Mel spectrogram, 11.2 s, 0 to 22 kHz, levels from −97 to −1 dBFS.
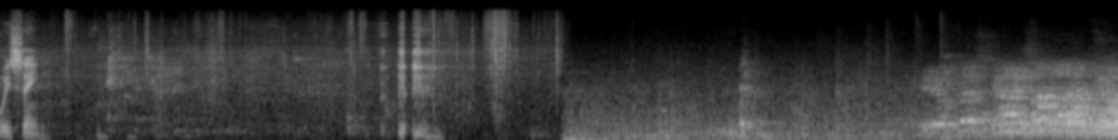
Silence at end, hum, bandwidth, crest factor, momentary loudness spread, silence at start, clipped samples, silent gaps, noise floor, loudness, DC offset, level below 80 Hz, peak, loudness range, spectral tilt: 0 s; none; 16 kHz; 22 dB; 22 LU; 0 s; under 0.1%; none; -56 dBFS; -35 LUFS; under 0.1%; -64 dBFS; -14 dBFS; 13 LU; -3 dB/octave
